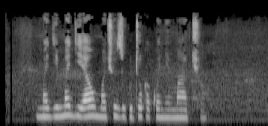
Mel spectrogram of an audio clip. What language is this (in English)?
Swahili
